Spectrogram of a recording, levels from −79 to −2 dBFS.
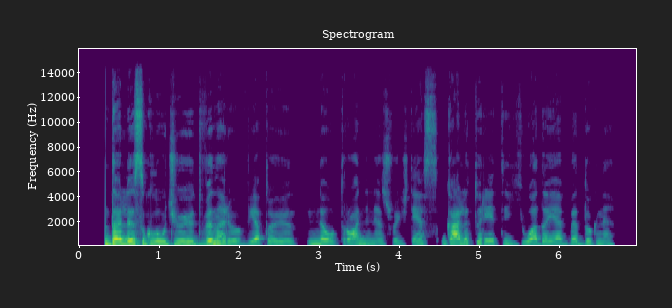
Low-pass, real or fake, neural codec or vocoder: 14.4 kHz; real; none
